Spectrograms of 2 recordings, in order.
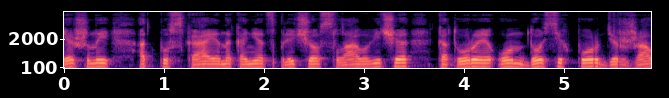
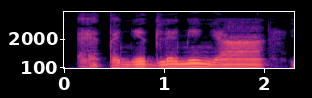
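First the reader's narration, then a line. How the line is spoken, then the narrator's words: Even quieter whisper. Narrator (Russian): еще тише прошептал Бешеный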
